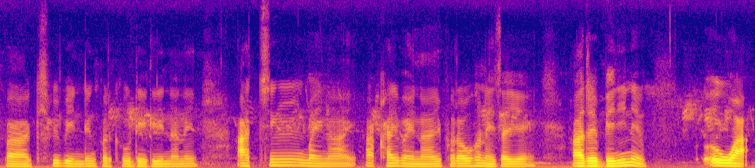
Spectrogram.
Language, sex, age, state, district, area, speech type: Bodo, male, 18-30, Assam, Baksa, rural, spontaneous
